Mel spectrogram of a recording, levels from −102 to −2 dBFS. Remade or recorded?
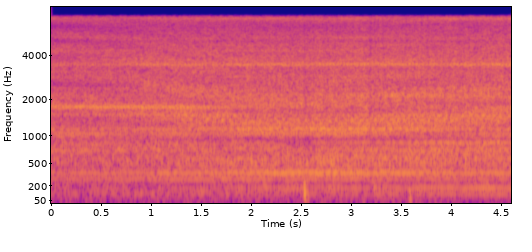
remade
